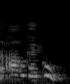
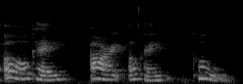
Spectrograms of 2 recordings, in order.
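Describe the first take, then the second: First: High, mocking sing-song okay cool; imitating her lazy reply with a high mock lilt; mock dismissive. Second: Said in the usual way. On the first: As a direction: parody her offhand brush-off, pitched way up. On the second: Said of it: "And so she was like".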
